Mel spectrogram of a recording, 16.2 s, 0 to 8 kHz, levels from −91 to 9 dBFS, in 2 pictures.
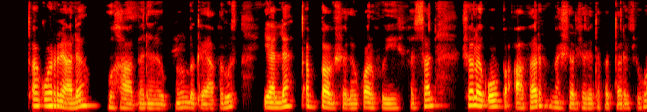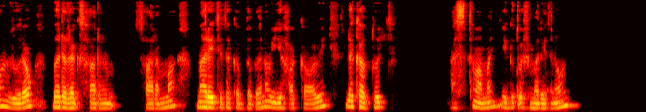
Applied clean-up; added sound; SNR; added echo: neural mask model Resemble Enhance denoiser.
